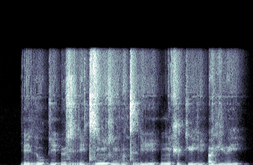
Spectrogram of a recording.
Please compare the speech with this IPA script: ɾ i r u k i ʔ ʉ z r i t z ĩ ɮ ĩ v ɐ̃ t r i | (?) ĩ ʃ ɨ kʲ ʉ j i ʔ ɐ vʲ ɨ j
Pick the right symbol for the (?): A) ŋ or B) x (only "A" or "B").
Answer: A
